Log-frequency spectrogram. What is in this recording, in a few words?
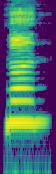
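"nuan", tone 1, pronunciation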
